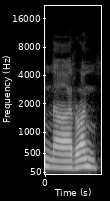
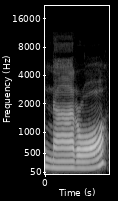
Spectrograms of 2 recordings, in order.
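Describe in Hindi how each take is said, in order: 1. शब्द 'न' की ध्वनि पर खत्म होता है। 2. शब्द एक लंबे 'आ' स्वर पर खत्म होता है। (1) "अगर हम यहाँ पे स्टॉप नहीं करते तो ना रन पढ़ेंगे" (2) "अगर हमने यहाँ पे स्टॉप करना है तो हम एक अलिफ से मिला के इसको पढ़ेंगे"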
